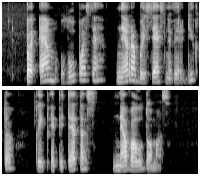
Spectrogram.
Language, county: Lithuanian, Panevėžys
